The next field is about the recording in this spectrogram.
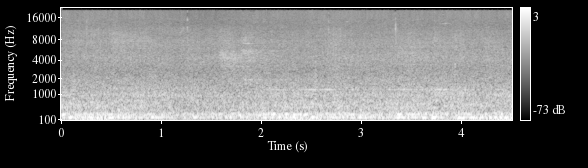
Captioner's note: background traffic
